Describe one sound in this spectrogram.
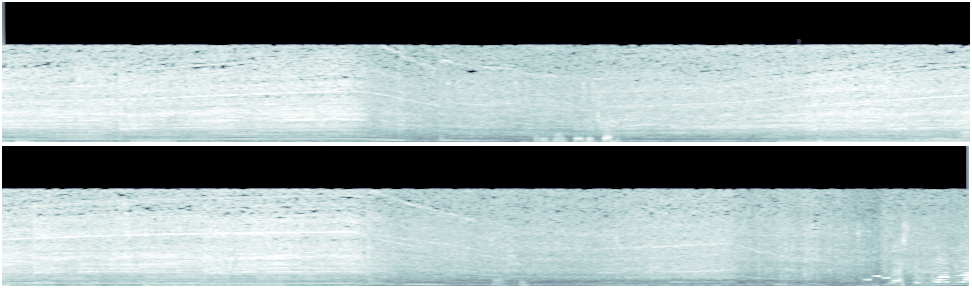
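A racing car engine screams at high revs, rising and falling as gears shift.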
